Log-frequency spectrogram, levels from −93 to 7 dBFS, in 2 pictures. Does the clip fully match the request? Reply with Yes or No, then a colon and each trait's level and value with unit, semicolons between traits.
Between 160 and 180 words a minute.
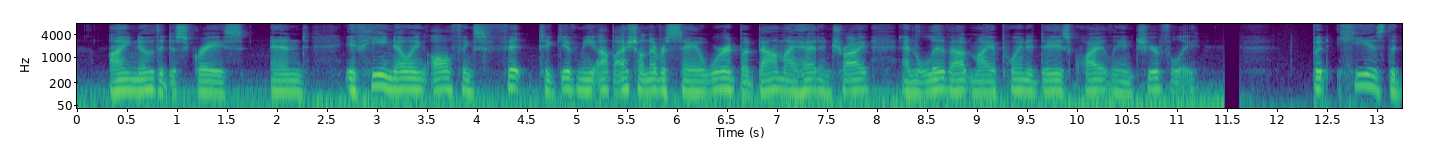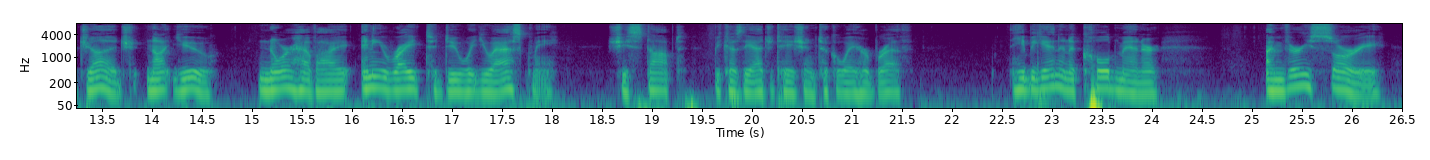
Yes: average, 165 wpm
